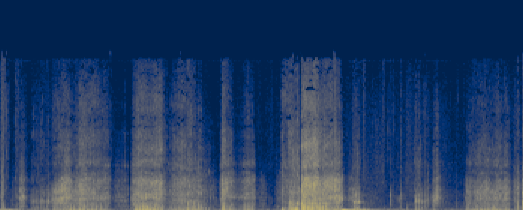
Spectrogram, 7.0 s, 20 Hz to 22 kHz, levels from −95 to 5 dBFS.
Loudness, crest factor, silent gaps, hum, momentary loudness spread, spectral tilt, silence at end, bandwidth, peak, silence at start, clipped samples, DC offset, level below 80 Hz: -29 LUFS; 22 dB; none; none; 20 LU; -4.5 dB/octave; 0 s; 14 kHz; -6 dBFS; 0 s; under 0.1%; under 0.1%; -34 dBFS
